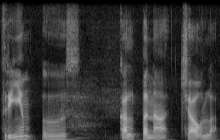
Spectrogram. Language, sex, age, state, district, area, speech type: Kashmiri, male, 18-30, Jammu and Kashmir, Kupwara, rural, spontaneous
